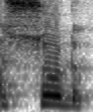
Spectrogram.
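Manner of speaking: शुड with a short oo vowel; correct short "oo". Shown as a demonstration. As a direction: repeat शुड with a plain u, no diphthong. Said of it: "शुड पढ़ रहे हैं". (शुड में छोटे उ का उच्चारण)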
